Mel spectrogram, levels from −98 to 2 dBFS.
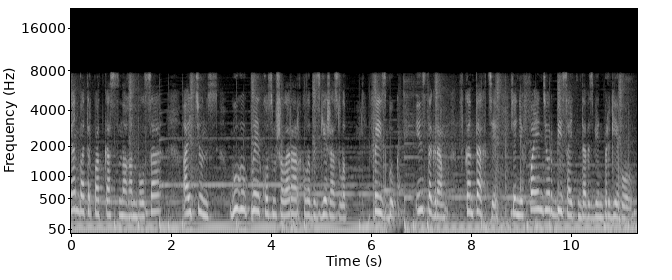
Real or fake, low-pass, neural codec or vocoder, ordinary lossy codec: real; none; none; none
